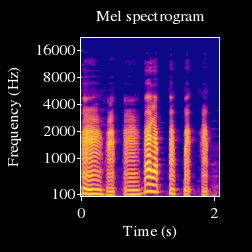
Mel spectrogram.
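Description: A man's cartoon voice singing a wordless tune: a few held, wavering notes, then short quick ones near the end.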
